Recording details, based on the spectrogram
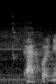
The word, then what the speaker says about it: Paquin: Paquin, yeah.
